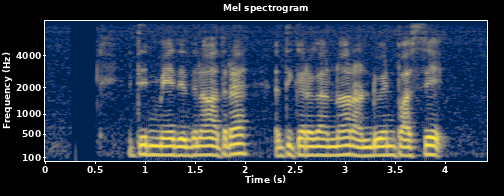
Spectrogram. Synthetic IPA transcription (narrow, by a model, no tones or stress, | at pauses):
it̪inmeːd̪ed̪ɐnaːt̪ɐɾɐː | t̪ikɐɾɐɡɐnːaːɾaɳɖuʋenpɐsje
